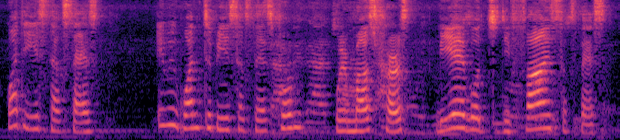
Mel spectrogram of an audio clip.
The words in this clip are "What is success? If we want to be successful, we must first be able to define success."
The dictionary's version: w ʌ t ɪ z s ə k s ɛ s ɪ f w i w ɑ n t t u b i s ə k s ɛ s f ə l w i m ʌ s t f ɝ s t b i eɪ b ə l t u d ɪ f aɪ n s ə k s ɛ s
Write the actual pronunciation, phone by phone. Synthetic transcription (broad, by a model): w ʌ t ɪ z s ə k s ɛ s ɪ f w i w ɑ n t t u b i s ə k s ɛ s f ə l w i m ʌ s t f ɝ s t b i eɪ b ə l t u d ɪ f aɪ n s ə k s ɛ s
